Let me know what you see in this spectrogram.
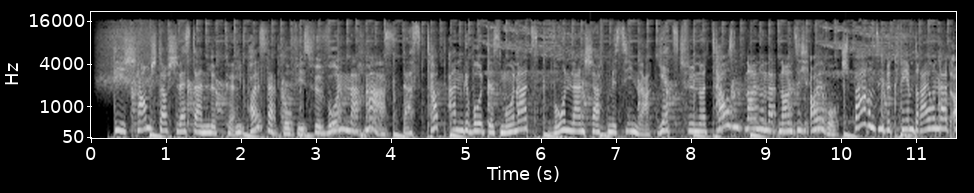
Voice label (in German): Werbung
